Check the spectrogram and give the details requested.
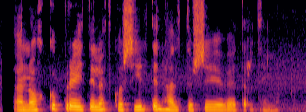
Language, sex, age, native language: Icelandic, female, 40-49, Icelandic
